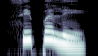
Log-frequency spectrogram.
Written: ಸಿಪಲೆ

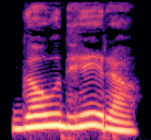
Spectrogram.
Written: ಗೌಧೇರ

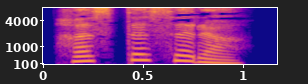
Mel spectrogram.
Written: ಹಸ್ತಸರ

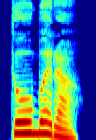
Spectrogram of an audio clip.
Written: ದುಬಾರಿ

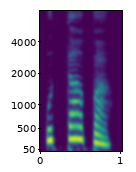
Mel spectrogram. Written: ಊತಪ್ಪ

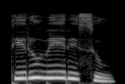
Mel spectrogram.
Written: ತಿರುವೇರಿಸು

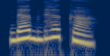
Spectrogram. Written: ಥಕಥಾಕು

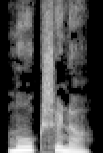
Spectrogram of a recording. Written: ಮೋಕ್ಷಣ

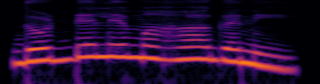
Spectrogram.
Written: ದೊಡ್ಡೆಲೆಮಹಾಗನಿ

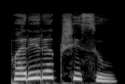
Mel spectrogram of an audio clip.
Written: ಪರಿರಕ್ಷಿಸು

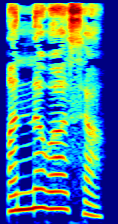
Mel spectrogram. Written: ಅನ್ನವಾಸ

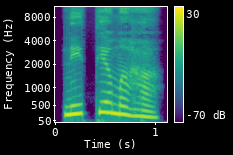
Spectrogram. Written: ನಿತ್ಯಮಹ

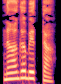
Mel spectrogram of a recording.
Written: ನಾಗಬೆತ್ತ

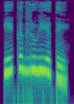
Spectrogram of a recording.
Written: ಏಕಧ್ರುವೀಯತೆ

